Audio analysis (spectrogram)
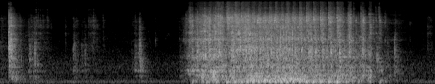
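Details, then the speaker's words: Troy-Bilt Trail Blazer sickle bar mower small engine with next to no fuel: a few weak pulls, then catches with a quick even popping beat for a couple of seconds; healthy start despite low gas. "I don't think it's going to stay running. And has next to no fuel in it. So I'm shocked she stayed running for that long."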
